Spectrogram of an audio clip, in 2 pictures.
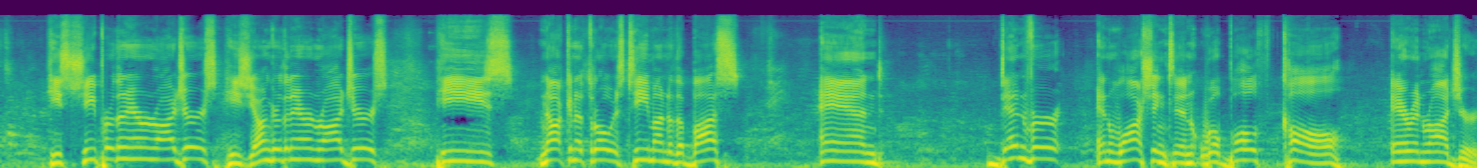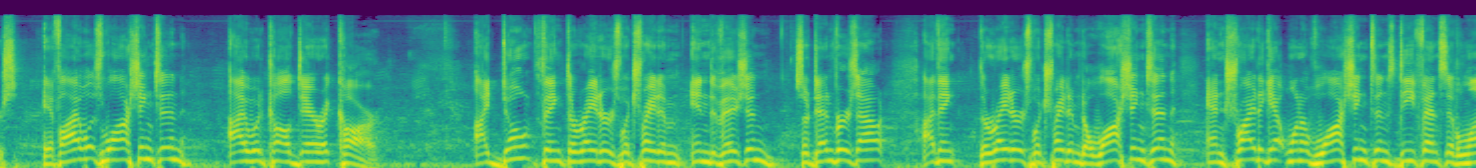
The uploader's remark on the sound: Live from Vegas SummerSlam Weekend!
